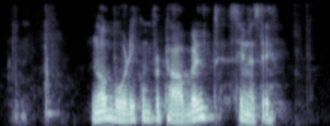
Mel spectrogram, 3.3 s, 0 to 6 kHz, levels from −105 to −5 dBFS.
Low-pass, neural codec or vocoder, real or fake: 5.4 kHz; codec, 24 kHz, 3.1 kbps, DualCodec; fake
